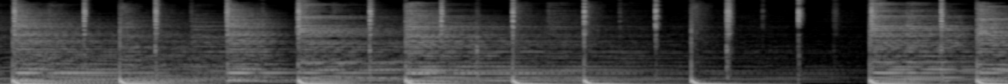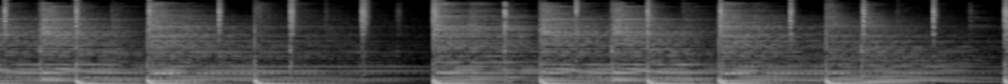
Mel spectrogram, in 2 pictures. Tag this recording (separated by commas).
Plucked string instrument, Music, Guitar, Musical instrument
